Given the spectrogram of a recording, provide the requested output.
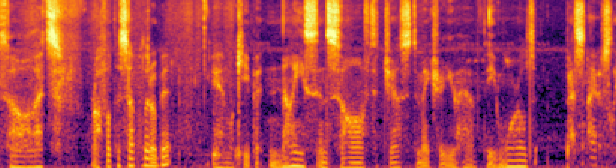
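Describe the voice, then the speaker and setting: A whisper in a calm, gentle tone comes at a fairly slow pace. Noticeable background noise sits behind it. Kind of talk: ASMR roleplay, soft spoken, speaking directly to the listener. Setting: studio microphone, binaural recording. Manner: soft-spoken, calm, gentle.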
